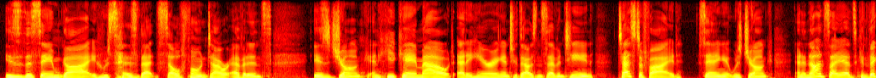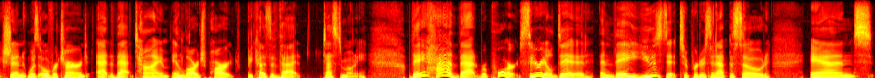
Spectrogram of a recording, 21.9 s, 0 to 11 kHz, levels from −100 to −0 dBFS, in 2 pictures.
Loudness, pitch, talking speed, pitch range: -21 LUFS, 200 Hz, 160 wpm, 180-235 Hz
